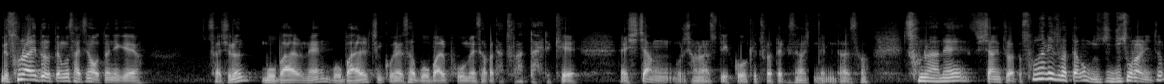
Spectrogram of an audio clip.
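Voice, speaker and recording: A man's very fast, fairly high voice with very wide pitch swings and vocal fry against a quiet background. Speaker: professor, graduate school dean. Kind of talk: lecture. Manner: hesitant fillers.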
